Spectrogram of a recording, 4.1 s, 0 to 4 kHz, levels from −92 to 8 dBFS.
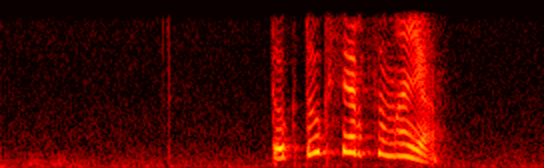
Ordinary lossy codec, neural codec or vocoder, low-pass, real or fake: AAC, 24 kbps; vocoder, 44.1 kHz, 80 mel bands, Vocos; 3.6 kHz; fake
